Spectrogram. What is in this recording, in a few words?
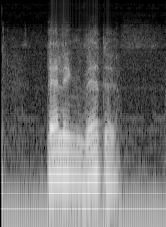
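"Bellingwedde", Dutch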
